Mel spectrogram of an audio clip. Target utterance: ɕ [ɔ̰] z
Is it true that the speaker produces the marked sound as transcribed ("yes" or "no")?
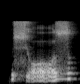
yes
